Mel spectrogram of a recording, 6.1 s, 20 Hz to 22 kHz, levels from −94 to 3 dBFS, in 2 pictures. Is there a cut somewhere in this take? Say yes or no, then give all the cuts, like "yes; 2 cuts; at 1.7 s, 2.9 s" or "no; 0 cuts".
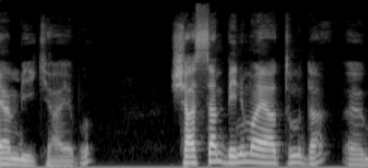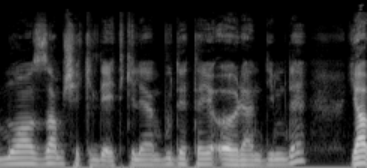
no; 0 cuts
